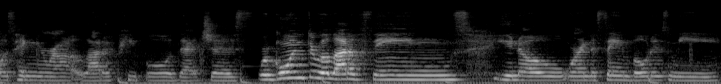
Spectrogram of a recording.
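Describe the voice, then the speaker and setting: A woman with an American accent and a normal speaking voice talks at a medium pitch and a fairly slow pace. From Virginia, USA. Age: 20s. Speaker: beauty YouTuber. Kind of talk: casual talk to camera.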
